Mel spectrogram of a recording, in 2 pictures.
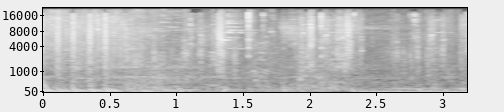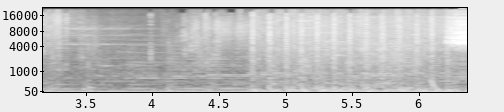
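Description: A weapon firing in the video game Warframe, with rapid, repeated shots in quick bursts over a low game background, moderately loud and continuing through most of the stretch.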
